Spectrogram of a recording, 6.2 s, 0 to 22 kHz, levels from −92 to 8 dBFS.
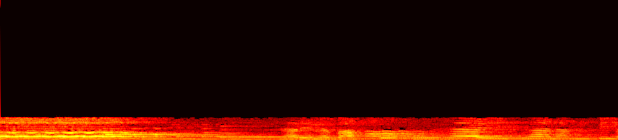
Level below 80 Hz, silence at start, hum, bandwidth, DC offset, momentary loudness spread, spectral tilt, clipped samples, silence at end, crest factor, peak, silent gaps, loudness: -48 dBFS; 0 s; none; 3.7 kHz; under 0.1%; 18 LU; -0.5 dB/octave; under 0.1%; 0 s; 16 dB; -10 dBFS; none; -24 LUFS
